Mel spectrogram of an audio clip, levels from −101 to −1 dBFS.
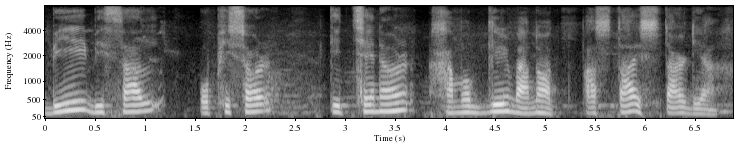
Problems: background sounds at intervals, continuous background conversations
